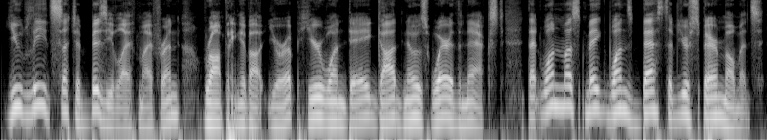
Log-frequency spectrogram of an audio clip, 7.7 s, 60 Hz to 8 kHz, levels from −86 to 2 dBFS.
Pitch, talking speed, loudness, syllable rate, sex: 125 Hz, 225 wpm, -19 LUFS, 5.8 syllables/s, male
